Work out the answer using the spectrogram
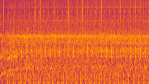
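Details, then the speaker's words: Nash Metropolitan cranking after bad gas, stuck throttle cables and bad fluids: uneven chugging firing pulses, catches briefly but never runs; faulty carburetor confirmed. "push comes to shove this carb is in fact done for"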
